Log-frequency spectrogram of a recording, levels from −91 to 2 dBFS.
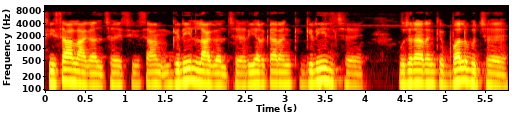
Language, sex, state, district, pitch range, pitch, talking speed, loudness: Hindi, male, Bihar, Samastipur, 125-140 Hz, 135 Hz, 185 wpm, -19 LUFS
